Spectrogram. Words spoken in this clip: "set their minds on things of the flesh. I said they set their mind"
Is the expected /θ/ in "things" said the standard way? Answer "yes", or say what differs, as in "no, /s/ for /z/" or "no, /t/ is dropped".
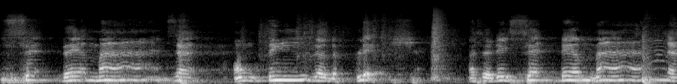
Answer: yes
